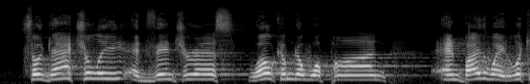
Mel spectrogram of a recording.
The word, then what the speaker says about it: Waupun: a little town called Waupun the only reason I remember how to pronounce this because it's like please pass the gray Poupon you know that's how I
